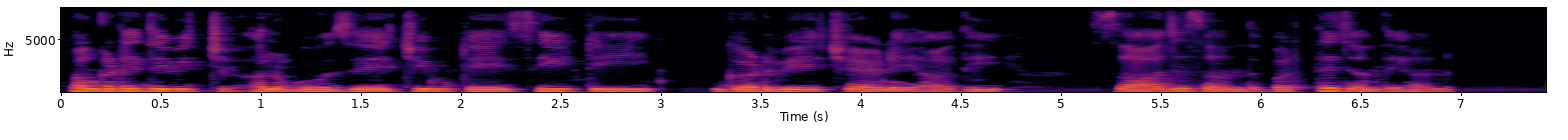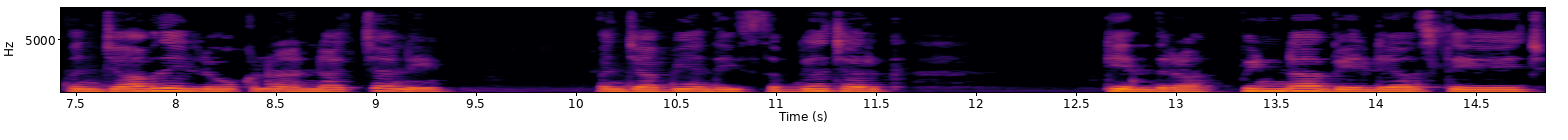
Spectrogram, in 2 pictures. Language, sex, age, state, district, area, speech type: Punjabi, female, 30-45, Punjab, Patiala, urban, spontaneous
